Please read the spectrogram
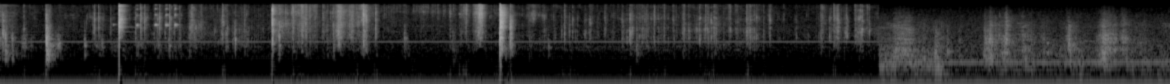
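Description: Handling a hand belt sander and fitting a new cloth-backed sanding belt: sharp metallic clicks and clinks, one ringing briefly about a second in and a loud one about five seconds in, with a stretch of crackling around three seconds. Near the end, soft rustling of the belt being slid over the rollers.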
